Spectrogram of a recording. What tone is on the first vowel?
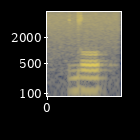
low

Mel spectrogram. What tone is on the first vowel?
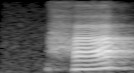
rising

